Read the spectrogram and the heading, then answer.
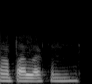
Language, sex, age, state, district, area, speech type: Telugu, male, 18-30, Andhra Pradesh, Annamaya, rural, conversation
